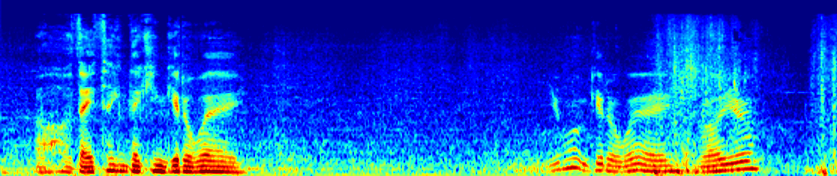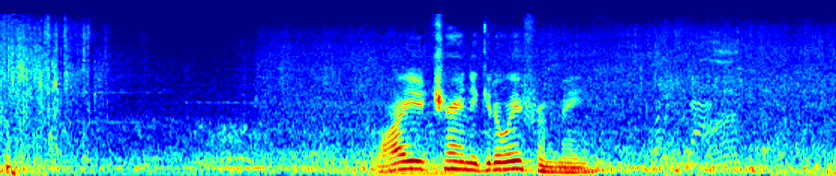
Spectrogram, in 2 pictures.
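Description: Water splashes softly as a swimmer paddles through it.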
